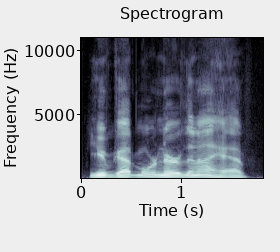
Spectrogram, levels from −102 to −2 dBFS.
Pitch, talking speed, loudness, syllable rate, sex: 125 Hz, 230 wpm, -15 LUFS, 5.7 syllables/s, male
